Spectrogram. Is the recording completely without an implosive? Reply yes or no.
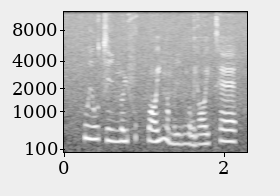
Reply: yes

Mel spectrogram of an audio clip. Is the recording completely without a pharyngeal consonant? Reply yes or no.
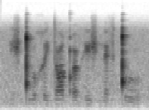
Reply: yes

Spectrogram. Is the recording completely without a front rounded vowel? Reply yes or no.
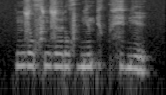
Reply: yes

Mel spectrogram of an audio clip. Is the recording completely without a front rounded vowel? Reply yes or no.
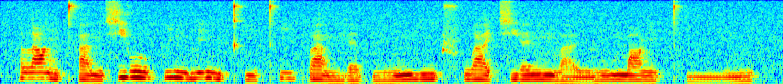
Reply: no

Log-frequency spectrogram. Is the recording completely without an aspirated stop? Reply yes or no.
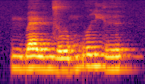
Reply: yes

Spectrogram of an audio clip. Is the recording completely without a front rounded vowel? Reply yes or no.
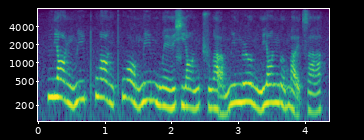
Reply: yes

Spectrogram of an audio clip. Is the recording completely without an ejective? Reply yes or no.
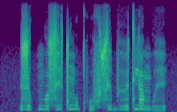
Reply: no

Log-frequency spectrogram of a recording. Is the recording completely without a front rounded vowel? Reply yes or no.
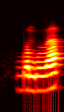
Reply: yes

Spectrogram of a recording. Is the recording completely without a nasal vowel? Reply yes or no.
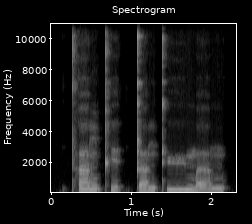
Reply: yes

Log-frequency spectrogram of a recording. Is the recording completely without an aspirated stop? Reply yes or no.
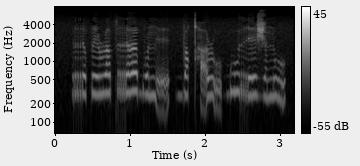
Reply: no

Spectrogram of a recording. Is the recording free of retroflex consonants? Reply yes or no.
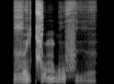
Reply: yes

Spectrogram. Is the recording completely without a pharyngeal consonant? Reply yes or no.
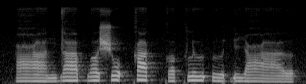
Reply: no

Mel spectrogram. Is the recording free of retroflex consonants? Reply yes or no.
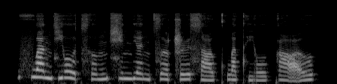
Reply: no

